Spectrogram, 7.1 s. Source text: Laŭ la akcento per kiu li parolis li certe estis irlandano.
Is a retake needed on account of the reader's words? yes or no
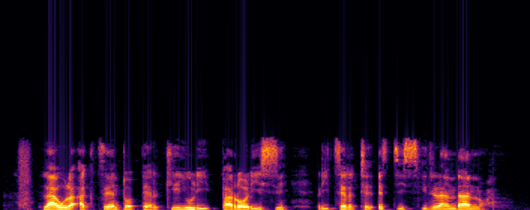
no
